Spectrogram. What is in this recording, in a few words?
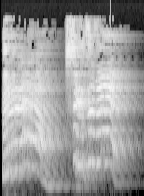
Enemy Voice Damaged Attack; Non-Treaty Cruiser Water Princess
